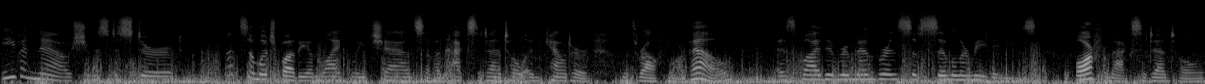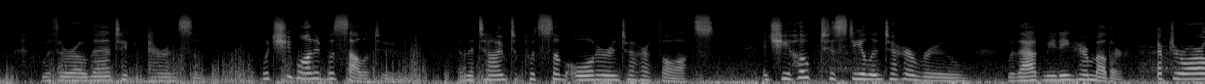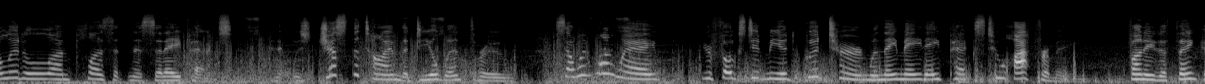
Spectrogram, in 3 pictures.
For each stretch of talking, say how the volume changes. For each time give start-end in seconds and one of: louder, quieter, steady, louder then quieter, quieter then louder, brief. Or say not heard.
0.0-36.1 louder.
